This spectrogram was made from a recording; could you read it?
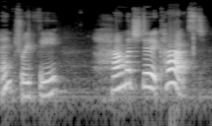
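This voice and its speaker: A woman's voice: a little high, very animated, slow, fairly bright tone, a little hiss or hum, voice pushed up, full character voice, low-quality recording. A woman voicing a wide-eyed, eager country boy who asks breathless, wondering questions.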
